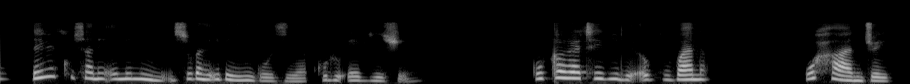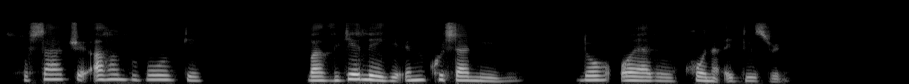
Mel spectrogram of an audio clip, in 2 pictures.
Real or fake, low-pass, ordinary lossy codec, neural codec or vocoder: fake; 7.2 kHz; Opus, 64 kbps; codec, 16 kHz, about 1 kbps, DyCAST, with the encoder's durations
